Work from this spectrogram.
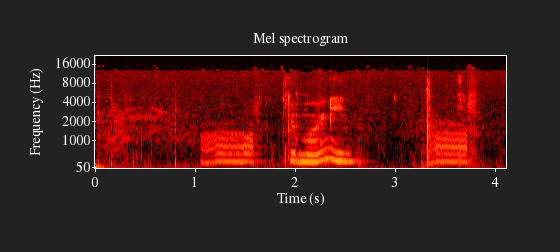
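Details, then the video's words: Talkative 17-year-old cat in the morning, giving three short tonal meows, the middle one wavering and rising then falling, with a soft human voice and low household noise between them. "VERY talkative 17 year old cat"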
